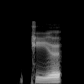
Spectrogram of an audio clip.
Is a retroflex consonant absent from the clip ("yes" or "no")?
yes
